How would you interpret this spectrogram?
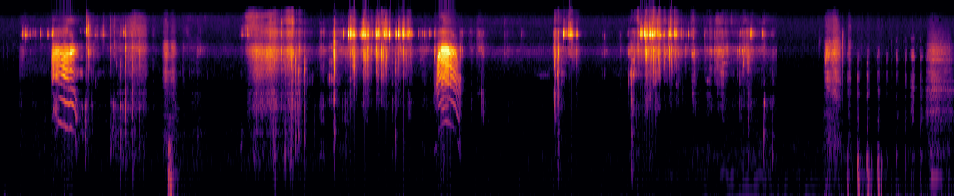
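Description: A cat crunches and chews its food up close in irregular bursts, letting out two short, clear meows along the way, with brief quiet gaps between mouthfuls.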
